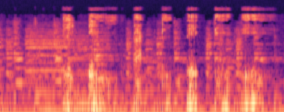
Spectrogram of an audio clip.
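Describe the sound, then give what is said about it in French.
A voice imitates a faulty vinyl record as a technical-problem sound effect, producing choppy, stuttering bursts of grainy, scratchy vocal noise that repeat unevenly for a few seconds, with no other talking. “Mais en fait, je suis euh, imitateur à mes heures perdues, mais de bruit de problèmes techniques.”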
